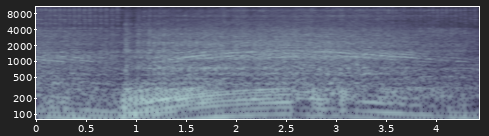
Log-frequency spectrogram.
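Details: EZGO golf cart, Kawasaki FJ400 single-cylinder, after new spark plug, then new fuel pump and fuel filter for fuel starvation, a little choke; belt off: steady quick even putter, no stumble or hunting; runs clean now.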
